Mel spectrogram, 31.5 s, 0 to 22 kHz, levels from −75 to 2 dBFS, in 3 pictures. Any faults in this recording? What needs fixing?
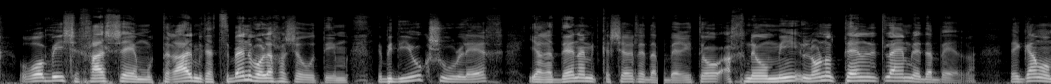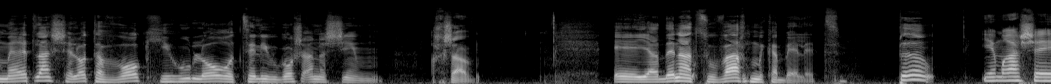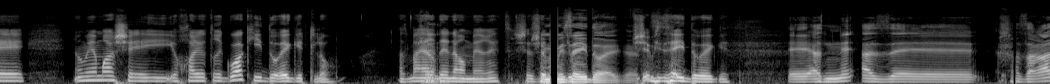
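The speech drops out to silence three times: at 6.57 s for 71 ms, at 26.52 s for 77 ms and at 31.15 s for 33 ms. It then carries on. These look like a likely Bluetooth stall, where interference delayed packets and the headphone buffer ran dry until resent data arrived. To prevent it, monitor over a wired connection, or keep the Bluetooth link short and clear of interference.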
